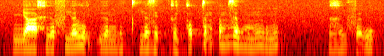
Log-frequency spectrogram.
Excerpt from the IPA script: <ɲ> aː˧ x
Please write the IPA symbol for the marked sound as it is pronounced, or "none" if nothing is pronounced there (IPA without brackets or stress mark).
ɲ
